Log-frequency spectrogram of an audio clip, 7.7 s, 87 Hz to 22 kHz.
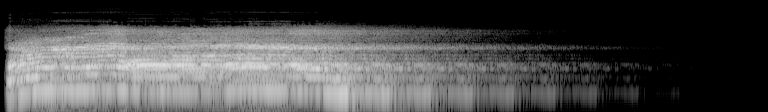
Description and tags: Baby dinosaur cry.
Several filters from Guitar Rig Pro and Samplitude 17 applied to a cat cry registered with my Audio Technica ATM33a.
growl, monster, baby, dinosaur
